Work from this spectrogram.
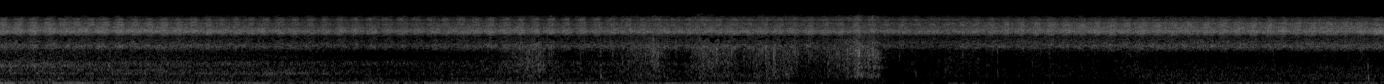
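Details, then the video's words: Cicadas droning beside a babbling stream, original sound: a loud, steady shrill buzz, briefly overlaid midway by a few short mid-pitched sounds before the drone continues alone. "溪聲蟬鳴2(原音), babbling stream and droning cicadas 2 (original sound)"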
